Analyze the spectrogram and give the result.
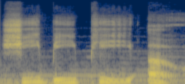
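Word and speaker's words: xibipiío: Shib PO pronounced sheibb and it means approximately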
